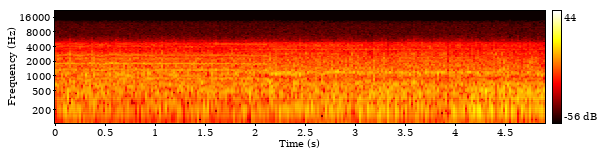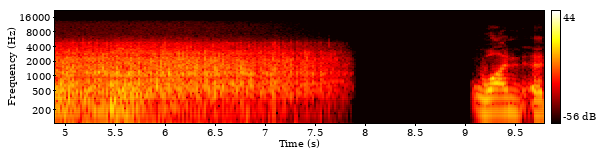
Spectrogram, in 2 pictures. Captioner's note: audience Applauding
